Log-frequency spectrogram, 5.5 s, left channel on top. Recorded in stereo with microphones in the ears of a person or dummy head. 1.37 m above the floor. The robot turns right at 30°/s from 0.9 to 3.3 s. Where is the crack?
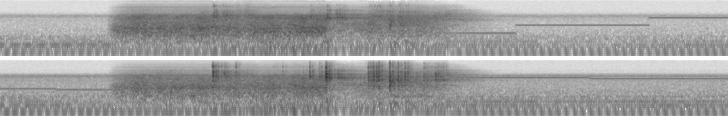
60° right (ahead or behind), 5.5 m; by 3.4 s 65° right (ahead or behind), 5.5 m.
